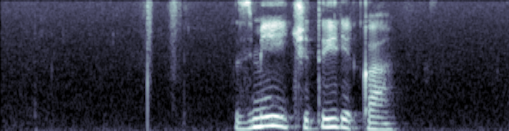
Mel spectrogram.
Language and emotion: Russian, neutral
